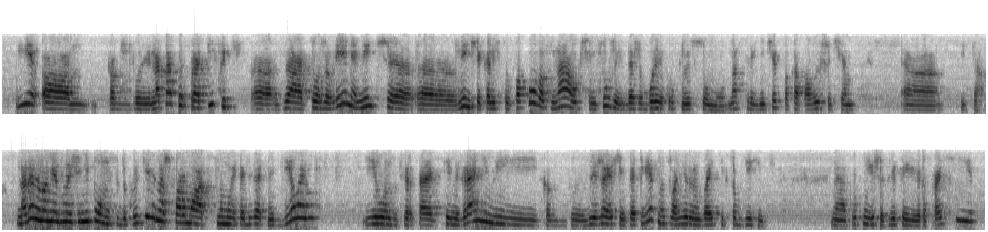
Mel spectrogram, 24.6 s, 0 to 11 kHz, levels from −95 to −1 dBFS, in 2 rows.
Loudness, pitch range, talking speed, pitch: -16 LUFS, 160-215 Hz, 170 wpm, 180 Hz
